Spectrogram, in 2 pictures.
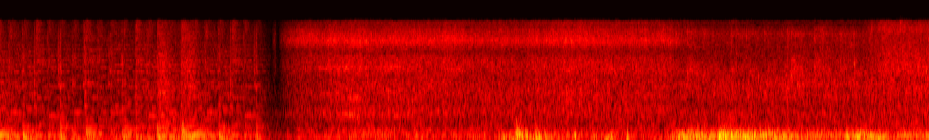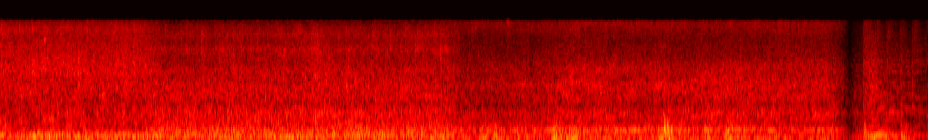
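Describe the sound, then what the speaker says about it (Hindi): Heavy pre-monsoon rain pours down in Lahore in the early morning, with thunder rumbling through a steady, dense wash of rain that stays loud and continuous with no voices. "लाहौर में प्री मानसून का जलवा। सुबह सवेरे तेज बारिश"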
